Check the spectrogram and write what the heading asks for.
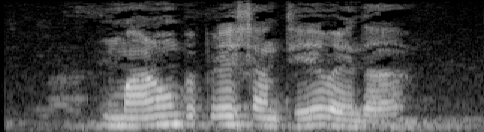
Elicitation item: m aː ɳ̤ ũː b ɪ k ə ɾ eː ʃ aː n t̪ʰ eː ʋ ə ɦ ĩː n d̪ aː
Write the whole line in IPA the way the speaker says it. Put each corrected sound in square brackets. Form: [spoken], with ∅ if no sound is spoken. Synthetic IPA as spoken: m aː ɳ̤ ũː b ɪ [p] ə ɾ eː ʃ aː n t̪ʰ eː ʋ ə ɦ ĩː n d̪ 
